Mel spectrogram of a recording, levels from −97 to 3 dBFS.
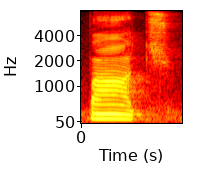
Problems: constant background noise, echo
